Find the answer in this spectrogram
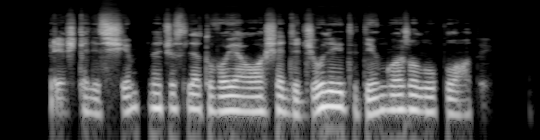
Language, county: Lithuanian, Kaunas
